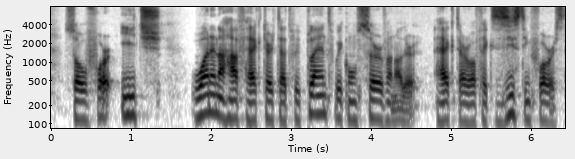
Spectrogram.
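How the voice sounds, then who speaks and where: With a Portuguese accent, a man talks at a moderate pace and medium pitch. His intonation is fairly even. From Brazil. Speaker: carbon project developer. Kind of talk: webinar panel discussion.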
